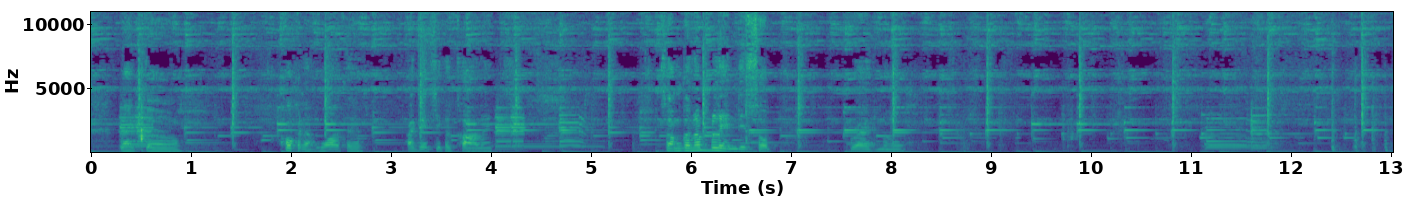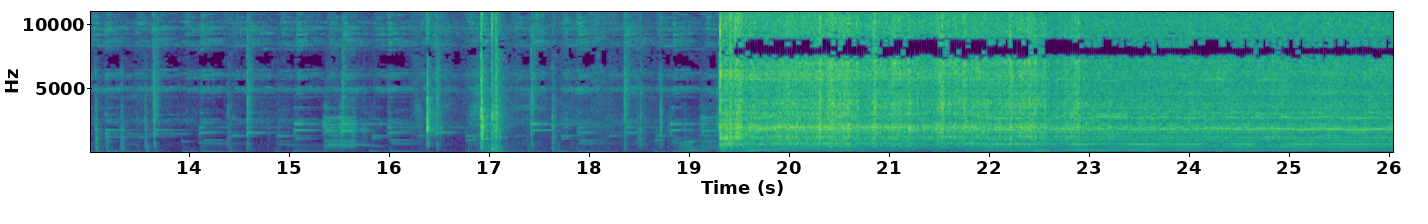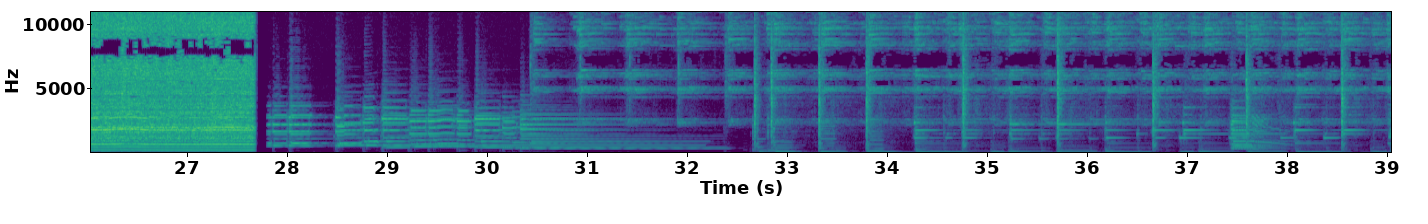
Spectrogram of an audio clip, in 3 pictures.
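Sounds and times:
festive holiday music with sleigh bells: 0.0 - 22.2, 30.3 - 39.0
blender motor whine: 19.3 - 27.7.

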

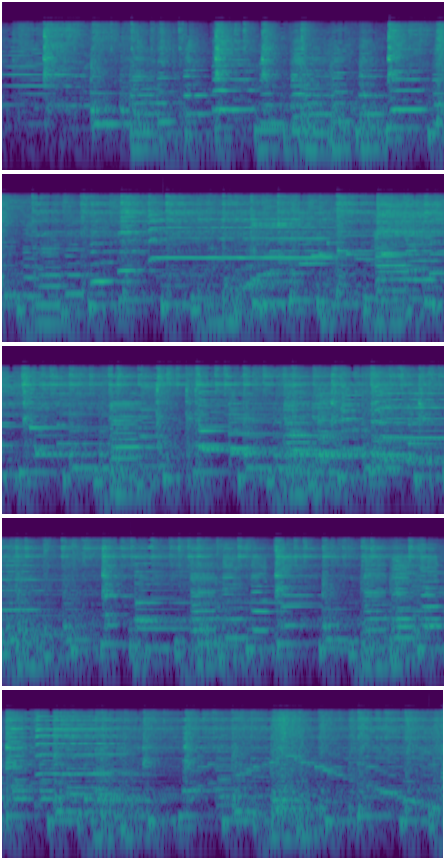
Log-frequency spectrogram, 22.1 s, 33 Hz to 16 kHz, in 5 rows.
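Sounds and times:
tenor saxophone long notes: 0.0 - 9.3, 11.7 - 14.0, 15.2 - 19.4
drum kit: 0.0 - 22.0
piano: 0.0 - 22.0
upright bass: 1.1 - 22.0.

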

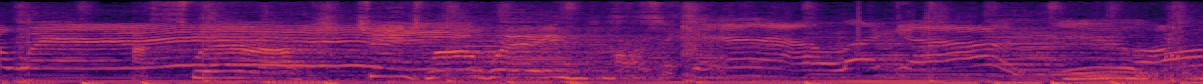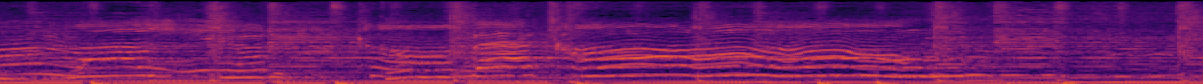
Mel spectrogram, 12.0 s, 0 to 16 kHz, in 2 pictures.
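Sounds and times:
child singing: 0.0 - 11.4
karaoke backing track: 0.0 - 12.0.

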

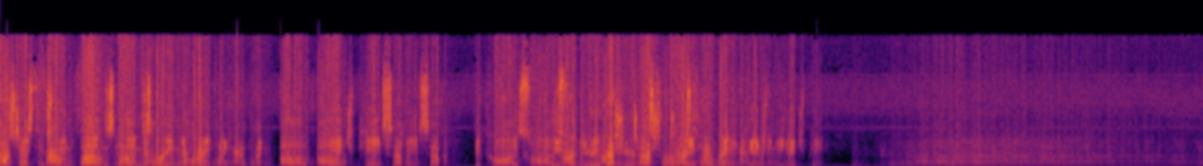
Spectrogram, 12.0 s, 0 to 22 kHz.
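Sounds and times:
man speaking: 0.0 - 8.3.

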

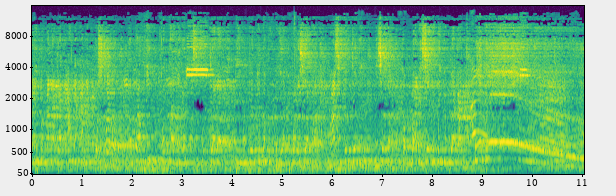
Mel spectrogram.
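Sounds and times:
referee's whistle blast: 3.1 - 3.7.

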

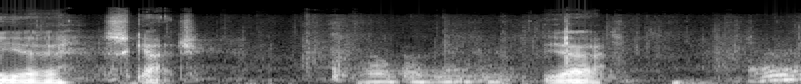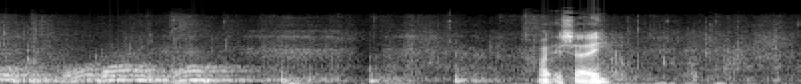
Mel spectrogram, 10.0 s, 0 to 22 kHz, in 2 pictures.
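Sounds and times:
person's wordless wavering voice: 2.2 - 3.3, 4.7 - 6.6.

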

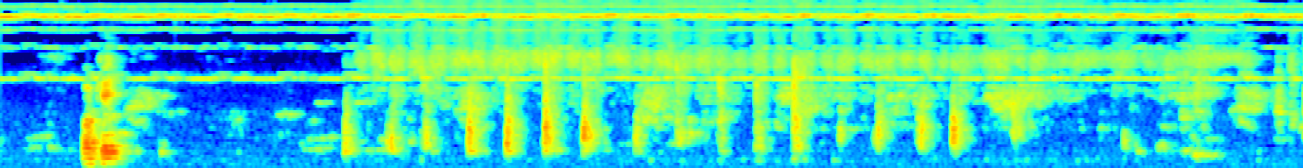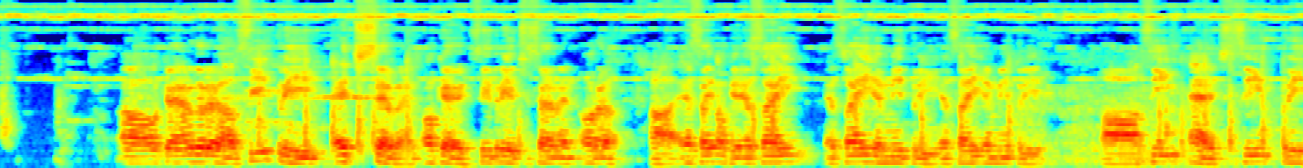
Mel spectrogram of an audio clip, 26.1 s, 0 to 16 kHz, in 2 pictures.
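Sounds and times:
duster wiping chalkboard: 3.4 - 11.8.

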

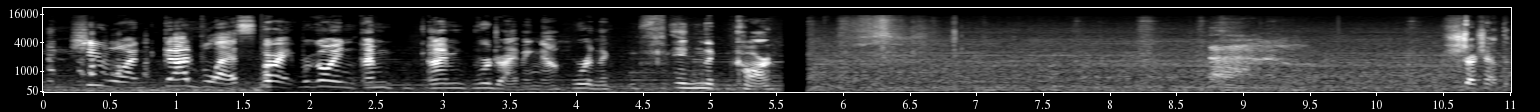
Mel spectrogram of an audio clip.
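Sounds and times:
steady rushing noise outdoors: 0.0 - 3.0, 5.8 - 11.0.

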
